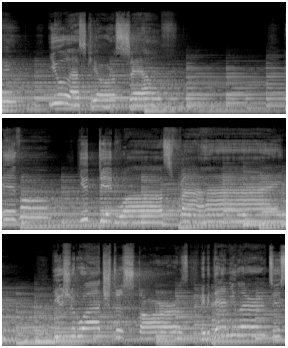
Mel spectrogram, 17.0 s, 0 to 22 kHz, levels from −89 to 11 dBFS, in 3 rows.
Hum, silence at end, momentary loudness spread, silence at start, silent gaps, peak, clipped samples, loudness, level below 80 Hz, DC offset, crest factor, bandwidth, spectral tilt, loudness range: none; 0 s; 11 LU; 0 s; none; -2 dBFS; under 0.1%; -17 LUFS; -38 dBFS; under 0.1%; 14 dB; 16 kHz; -5 dB/octave; 5 LU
